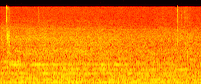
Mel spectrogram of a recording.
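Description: Steady low background hum with a few faint even tones, and a short click right at the start.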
